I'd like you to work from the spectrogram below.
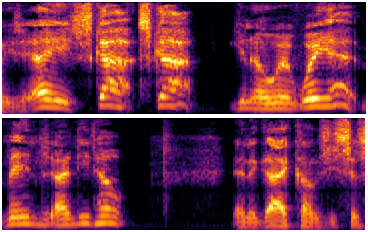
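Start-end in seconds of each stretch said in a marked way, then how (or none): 0.1-3.7 higher-pitched mock call from down a hole; retold yell for help. Man stuck in hole calling to Scott, higher mock yell. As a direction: call up high for your friend, half-acted. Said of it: "he's yelling".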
